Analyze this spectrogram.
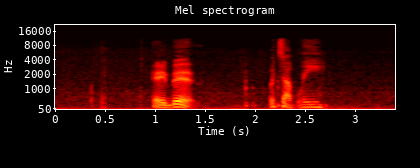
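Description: A young man speaks casually.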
